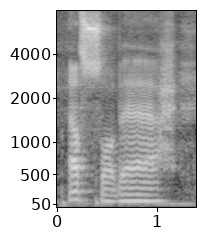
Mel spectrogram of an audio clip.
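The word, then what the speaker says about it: الصباح: And then in the end we have ha, doesn't sound like H. Okay, so as-sabah.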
